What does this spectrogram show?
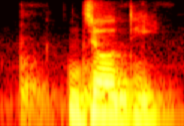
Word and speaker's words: যদি: হ্যাঁ চিন্তা করো আমি দিলাম যদি, যদি, ওকে। প্রথমত এখানে অন্ত্যস্ত জ আছে, অন্ত্যস্ত জয়ের উচ্চারিত রূপ হয় না, বর্গীয় জ এর উচ্চারিত রূপ। তার মানে এটা উচ্চারণ করার টাইমে আমাদের উচ্চারিত রূপটা আসবে যদি।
